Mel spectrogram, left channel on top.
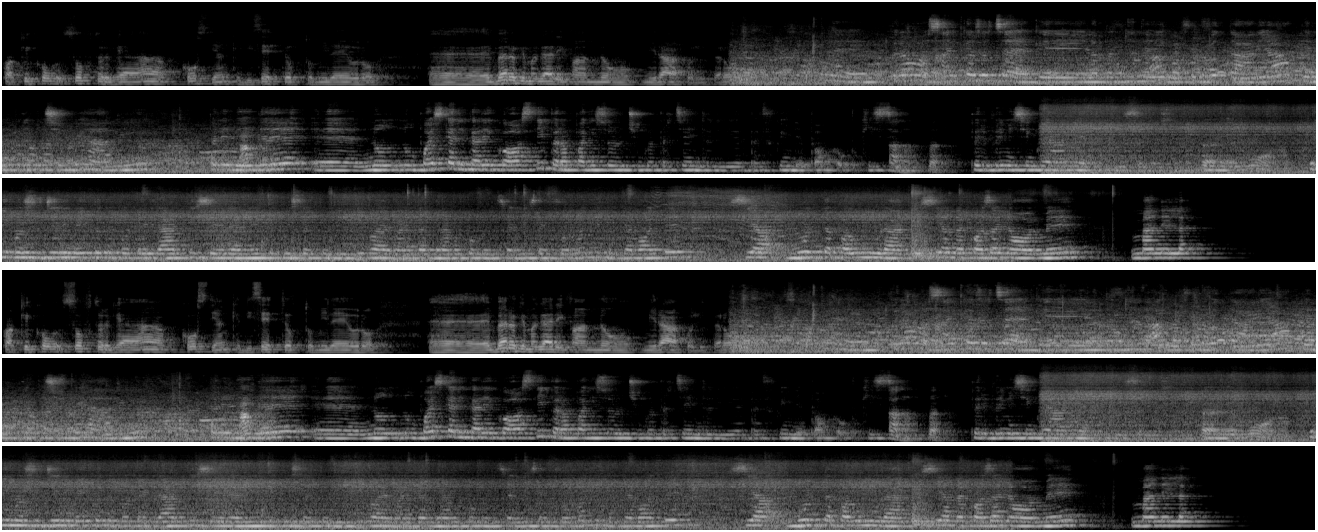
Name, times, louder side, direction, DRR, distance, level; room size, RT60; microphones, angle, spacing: voice 1, 0.0-3.9 4.3-8.4 9.3-9.9 22.0-22.6 25.1-26.1, right 2 dB, 60° right, 1.3 m, -35 dB
sound 1, 7.3-15.9, right 3 dB, 30° right, 1.1 m, -31 dB
voice 2, 8.2-14.7 15.2-22.3 22.9-25.5 26.2-33.3 33.6-37.0 37.6-38.1, left 1 dB, 35° left, 2.9 m, -27 dB
sound 2, 23.5-36.4, right 1 dB, 5° left, 2.0 m, -34 dB
sound 3, 27.6-37.4, left 1 dB, 75° left, 1.8 m, -41 dB
14.0 x 6.0 x 9.4 m
head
